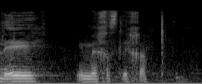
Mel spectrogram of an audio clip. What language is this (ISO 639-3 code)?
heb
